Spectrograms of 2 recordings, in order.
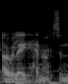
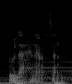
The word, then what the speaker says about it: Ole Henriksen: I always want to say Ole Henriksen, but I did a job of them, and it's pronounced Oola. Ola. Ola Henriksen.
